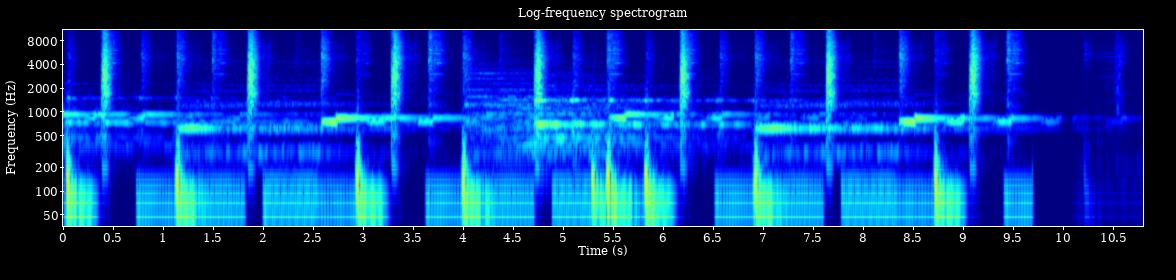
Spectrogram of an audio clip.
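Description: A programmed drum beat made on Maschine, half quantized, with punchy kicks, snappy snares and hi-hats over a simple bass line, played fairly tight with a steady groove.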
